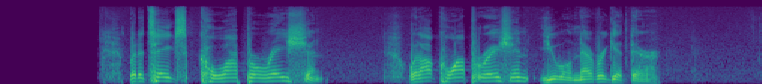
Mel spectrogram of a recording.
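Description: A man speaks calmly into a headset microphone.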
